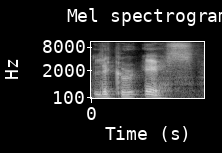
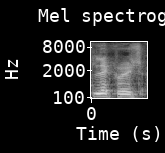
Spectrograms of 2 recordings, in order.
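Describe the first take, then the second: First: "licorice" ending in a crisp "-iss", drawn out slowly; preferred pronunciation. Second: "licorice" ending in a hushing "-ish"; wrong pronunciation. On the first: Host teaching viewers the proper way, "licorice" slowly with a hissed -iss ending. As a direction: say "licorice" slowly as LICK-uh-riss. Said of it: "Always pronounce it". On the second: Host showing viewers how never to say it, "licorice" with a -ish ending. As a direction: say "licorice" as LICK-uh-rish. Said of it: "Never pronounce licorice as licorice". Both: Shown as a demonstration.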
